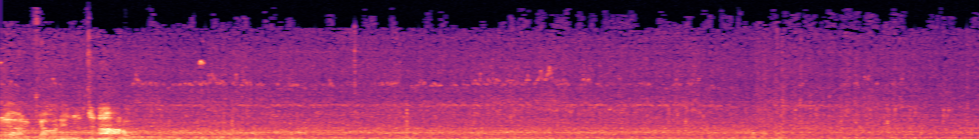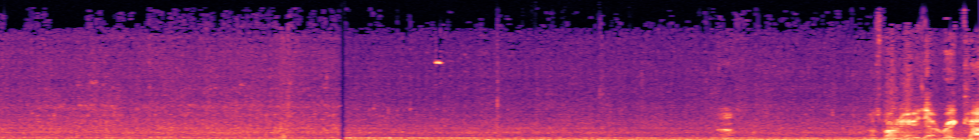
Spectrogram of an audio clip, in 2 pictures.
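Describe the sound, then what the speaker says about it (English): A red Commodore closes in quickly from behind on a country road. Its engine and tyres make a steady, building road roar, heard from inside a moving vehicle with talking over it. "Car coming up behind me pretty quick was."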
